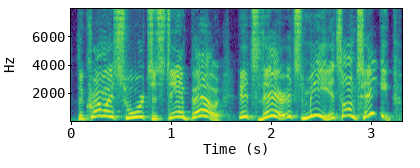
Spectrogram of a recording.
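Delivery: high, eager rookie officer; high excitable cop voice. Acted. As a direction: play him as a jumpy, overeager young cop.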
